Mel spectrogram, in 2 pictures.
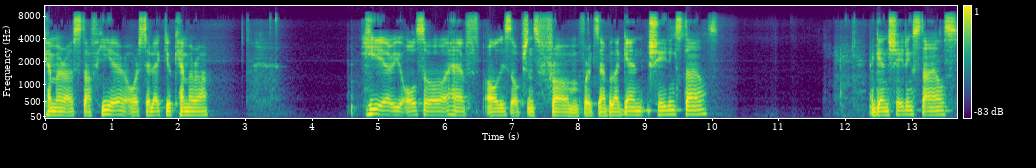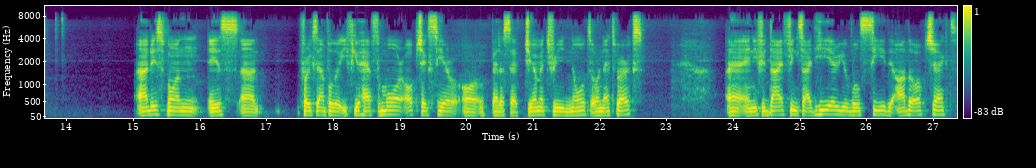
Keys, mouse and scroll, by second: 3.3 click, 3.3 typing, 8.0 click, 13.7 click.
